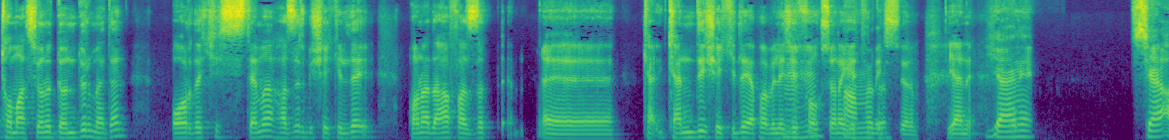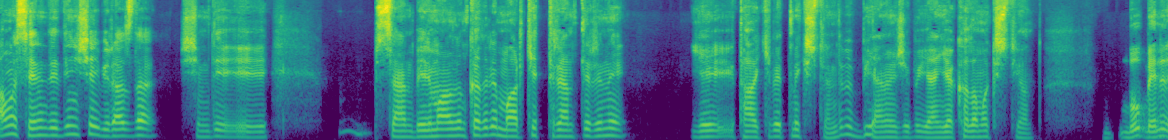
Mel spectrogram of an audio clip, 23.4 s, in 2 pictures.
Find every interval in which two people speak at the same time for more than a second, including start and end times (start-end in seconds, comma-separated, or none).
none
